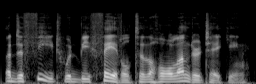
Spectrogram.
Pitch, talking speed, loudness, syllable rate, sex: 120 Hz, 210 wpm, -19 LUFS, 6.3 syllables/s, male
